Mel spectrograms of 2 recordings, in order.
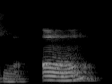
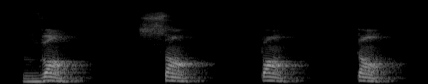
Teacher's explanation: vous faites un A et ensuite, vous passez l'air par le nez. Il ne faut pas que ce soit trop nasal non plus. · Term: A nasal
